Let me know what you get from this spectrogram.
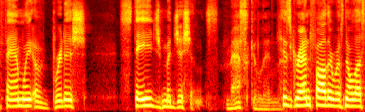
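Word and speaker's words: Maskelyne: right there Jasper Mas so Jasper Mas not masculine Jasper masculine oh mascul and it's spelled even cooler m a s k l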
